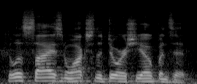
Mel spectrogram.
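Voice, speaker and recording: A man's voice: on the high side, fast talker. A man reading stage directions aloud as scripted narration at a live table read. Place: live table read in a room with people laughing. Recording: noisy live room recording.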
